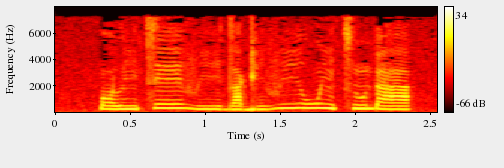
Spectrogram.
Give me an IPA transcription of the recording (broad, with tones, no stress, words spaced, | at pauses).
k͡pɔ˨lĩ˨t͡seː˦ viː˨da˨ɡi˨ viː˦wĩ˦˨ t͡sũ˦ ɗa˦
